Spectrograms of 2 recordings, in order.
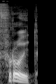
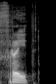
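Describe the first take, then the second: First: The name is said with an 'oy' vowel. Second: The name is said with an 'ey' vowel. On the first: The speaker calls it right. "Точнее, произносить Фройд" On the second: The speaker calls it wrong. "а не Фрейд"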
